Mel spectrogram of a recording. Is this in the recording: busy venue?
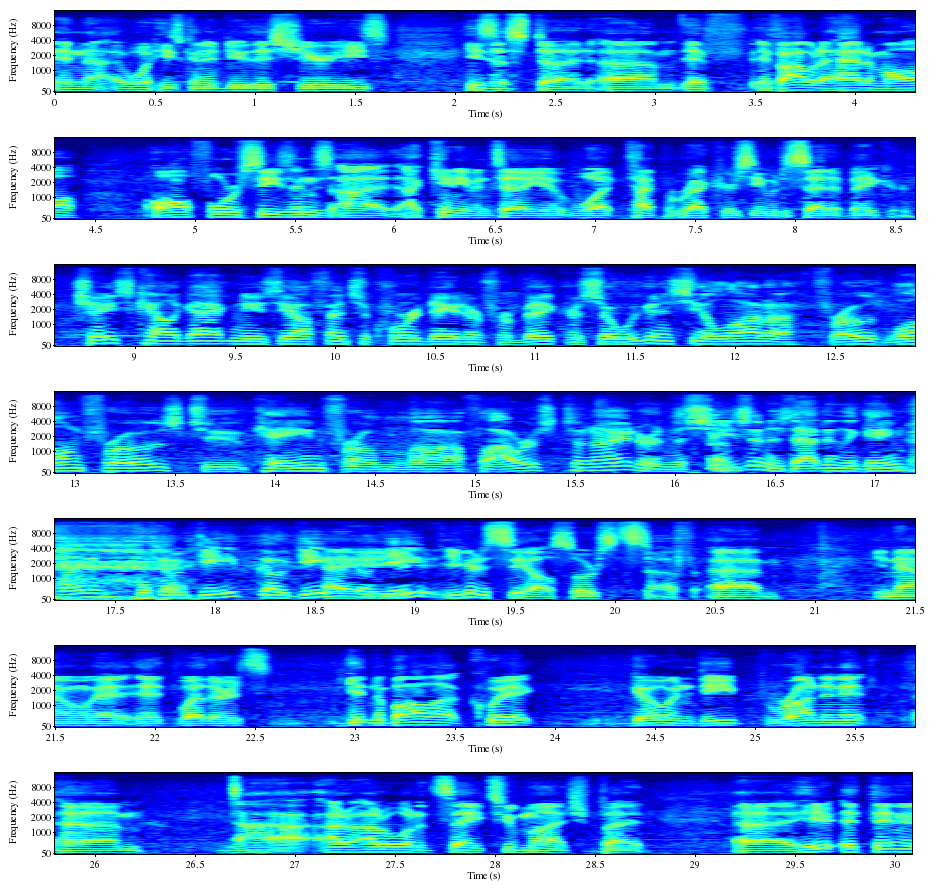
yes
